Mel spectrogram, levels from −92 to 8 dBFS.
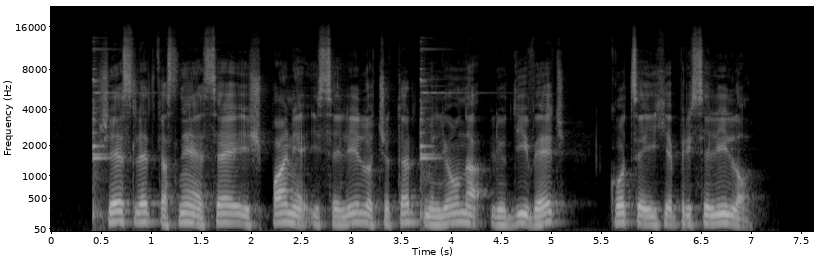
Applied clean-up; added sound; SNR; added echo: none; Tools; 17 dB; none.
